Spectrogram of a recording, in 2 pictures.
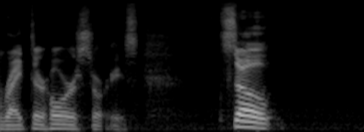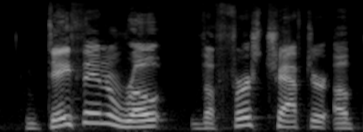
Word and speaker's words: Dathan: I keep wanting to mispronounce that as like Nathan. Dathan.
